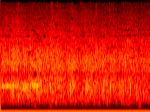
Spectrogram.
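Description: An audience claps their hands for tithes and offerings in a dense, steady burst of applause that fills the whole stretch, sustained and even without breaks, with no voices standing out.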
